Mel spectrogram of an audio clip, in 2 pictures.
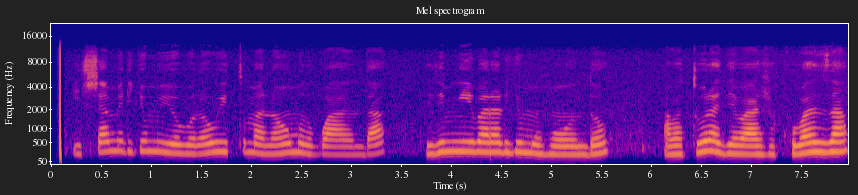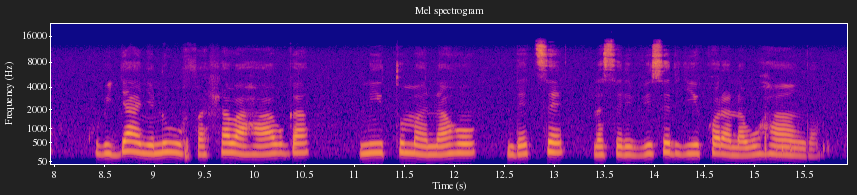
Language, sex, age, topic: Kinyarwanda, female, 18-24, finance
